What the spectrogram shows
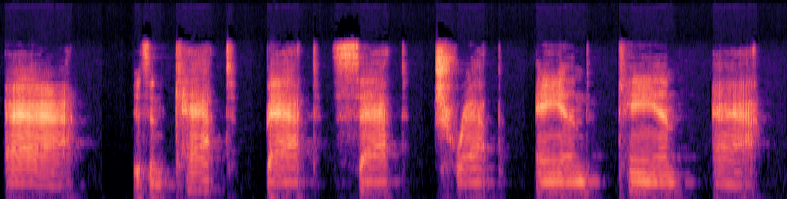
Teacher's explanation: Down here in the front and open, we have ah, ah.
